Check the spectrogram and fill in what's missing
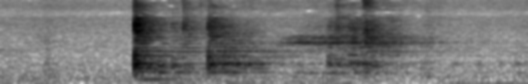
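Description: Vegetables including ivy gourd and a tomato stirred in a cooking pan, a few sharp metallic clinks and scrapes of utensil against pan in quick succession, close and fairly clear, with no talking.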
